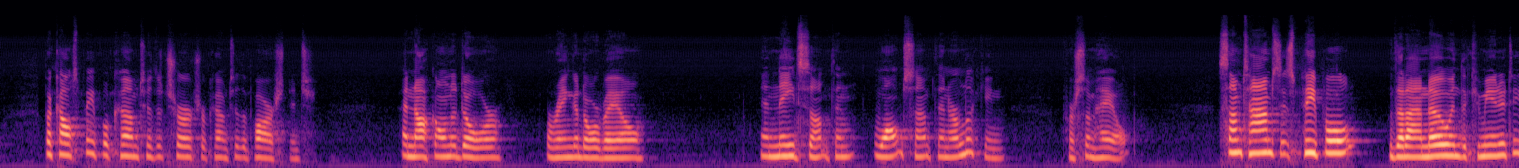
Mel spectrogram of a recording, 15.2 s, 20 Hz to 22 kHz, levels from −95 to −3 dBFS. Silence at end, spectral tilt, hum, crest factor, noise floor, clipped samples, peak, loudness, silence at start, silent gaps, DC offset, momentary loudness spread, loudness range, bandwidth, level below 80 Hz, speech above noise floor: 0 s; -6 dB/octave; none; 18 dB; -65 dBFS; under 0.1%; -6 dBFS; -24 LUFS; 0.45 s; none; under 0.1%; 17 LU; 9 LU; 11 kHz; -64 dBFS; 42 dB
